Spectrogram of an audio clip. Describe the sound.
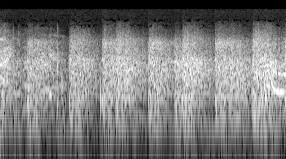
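Gunfire crackles through a western shootout between outlaws and lawmen in a radio drama, as many sharp, noisy shots follow one another in a steady, rapid rhythm with no talk.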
